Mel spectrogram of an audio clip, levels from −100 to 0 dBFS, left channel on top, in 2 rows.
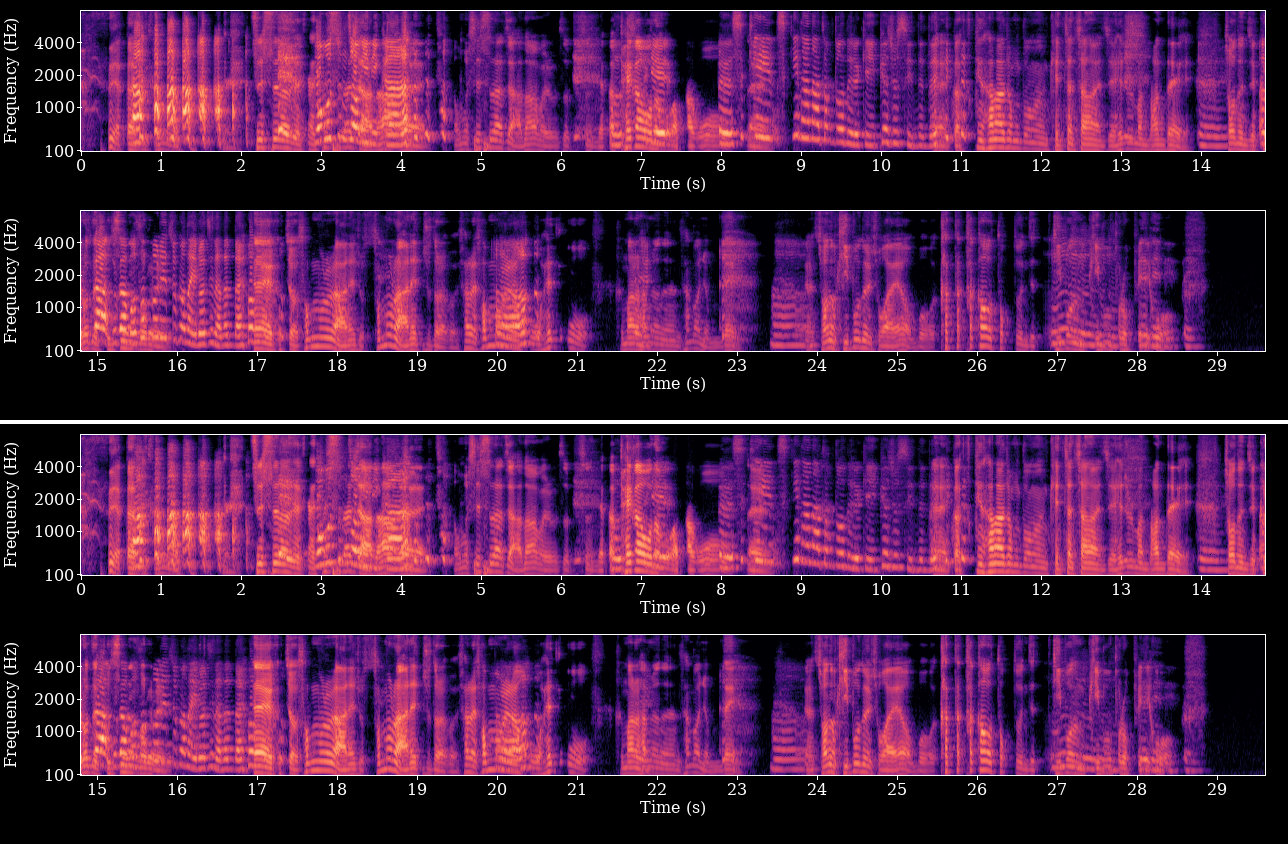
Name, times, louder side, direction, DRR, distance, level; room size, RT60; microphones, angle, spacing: voice 1, 0.0-1.1 1.8-2.9 3.3-4.3 4.7-8.6 10.6-15.0 15.3-15.9 17.0-21.1 21.5-23.1 23.8-28.9, right 4 dB, 20° right, 0.5 m, -29 dB
voice 2, 0.6-1.8 2.5-4.1 6.2-6.8 7.1-7.4 8.0-10.7 13.0-13.3 14.0-14.4 14.7-17.0 20.0-20.4 21.7-22.0 22.8-23.1 23.4-24.0 26.9-28.9, left 3 dB, 80° left, 1.7 m, -24 dB
6.2 x 3.3 x 5.6 m
head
